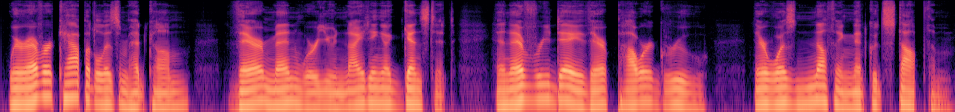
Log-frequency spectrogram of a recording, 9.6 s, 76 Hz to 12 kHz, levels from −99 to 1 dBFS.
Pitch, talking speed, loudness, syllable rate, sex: 105 Hz, 140 wpm, -20 LUFS, 4.6 syllables/s, male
